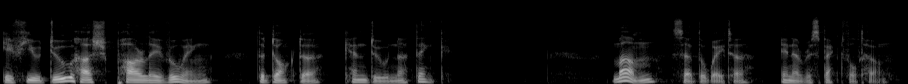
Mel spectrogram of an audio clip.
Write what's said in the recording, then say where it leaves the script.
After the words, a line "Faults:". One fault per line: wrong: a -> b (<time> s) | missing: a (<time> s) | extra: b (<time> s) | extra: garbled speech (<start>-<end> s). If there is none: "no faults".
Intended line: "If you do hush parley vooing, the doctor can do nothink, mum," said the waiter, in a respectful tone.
"If you do hush parley vooing, the doctor can do nothink, mum," said the waiter, in a respectful tone.
Faults:
no faults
